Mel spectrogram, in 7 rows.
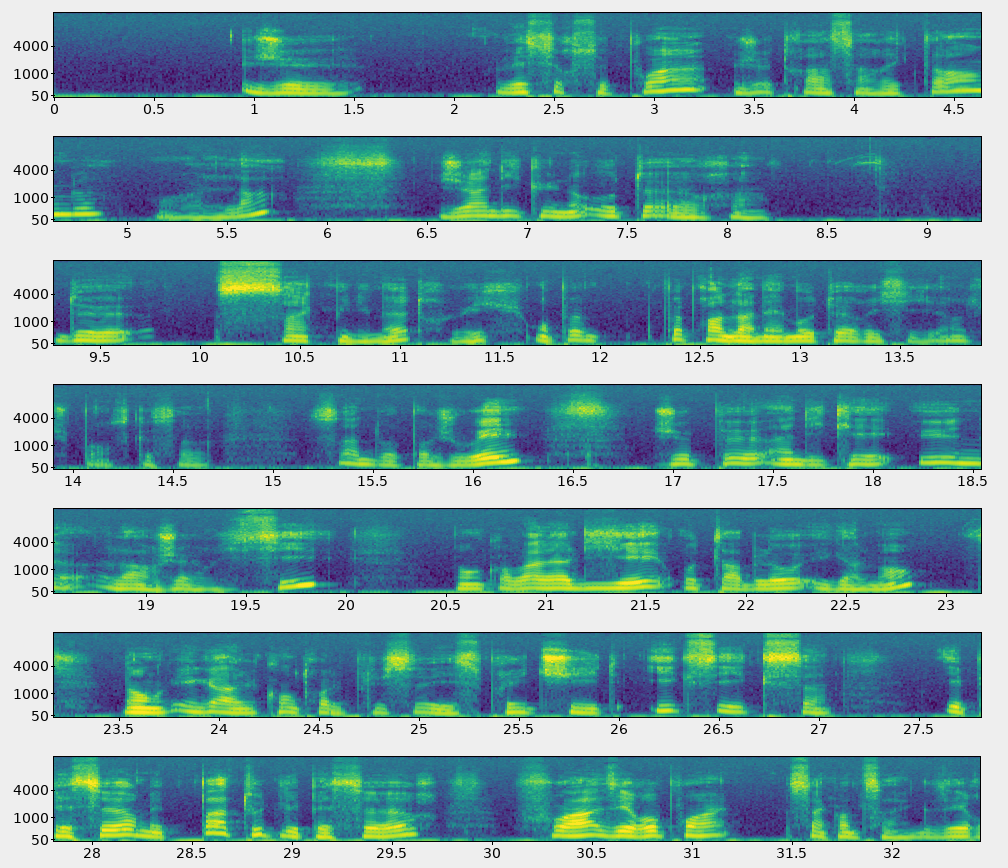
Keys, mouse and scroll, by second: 2.9 click, 4.8 click, 5.6 middle click, 7.2 click, 9.0-12.1 drag, 13.9 5, 14.9 Return, 18.4-20.5 drag, 22.7 click, 24.6 ctrl+v, 26.1-26.4 typing, 27.5-28.6 drag, 30.2 KP_Multiply, 32.3 KP_0.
